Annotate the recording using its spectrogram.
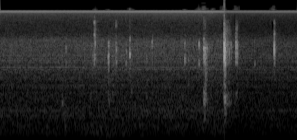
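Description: Typing on a computer keyboard: a quick run of about ten keystrokes in the second half, the loudest one near the end.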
